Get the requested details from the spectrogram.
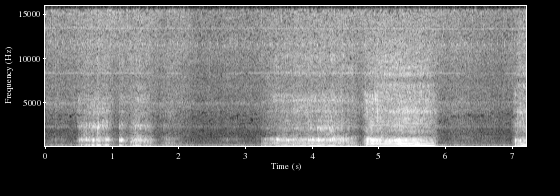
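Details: Rhythmic low, rattling snores on each breath, with soft whistling tones in between, in a quiet room; snoring.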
